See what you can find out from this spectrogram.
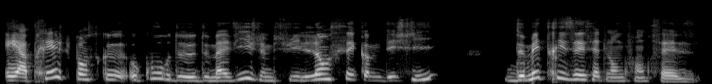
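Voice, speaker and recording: A woman's voice: mid-range voice, expressive, unhurried, dry recording. A woman in her forties from India, raised in France, whose first language was Tamil, giving reflective, personal answers as a guest journalist in an interview. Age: 40s.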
